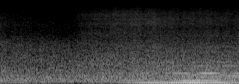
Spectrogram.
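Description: Ocean surf: waves breaking, an even rushing wash, as the film's background music dips and then swells back in low about halfway through.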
